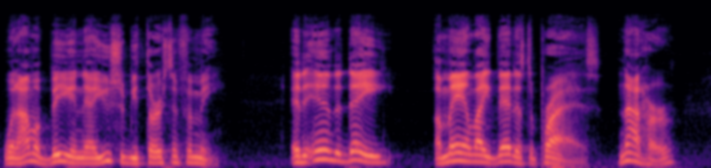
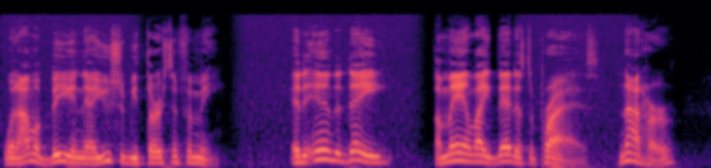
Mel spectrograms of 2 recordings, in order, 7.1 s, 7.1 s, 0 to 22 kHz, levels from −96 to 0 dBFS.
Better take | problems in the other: first | hiss; faint; until 1.5 s, from 2.5 to 4 s and from 5 to 6.5 s; 25 dB below the speech

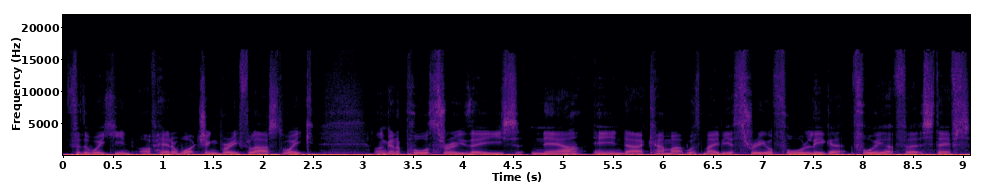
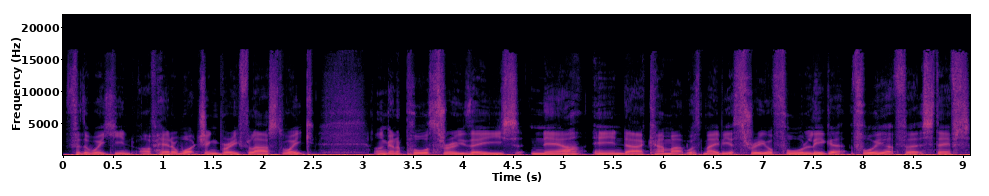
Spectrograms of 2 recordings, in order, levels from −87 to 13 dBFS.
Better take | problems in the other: second | low rumble; loud; throughout; 8 dB below the speech; faint in the second

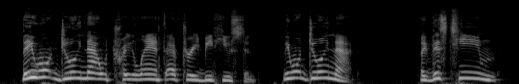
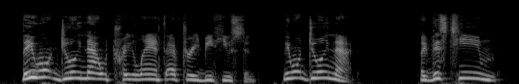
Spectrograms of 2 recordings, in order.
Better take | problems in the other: first | garbled, watery; slightly; nothing above 9.5 kHz

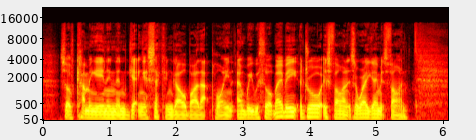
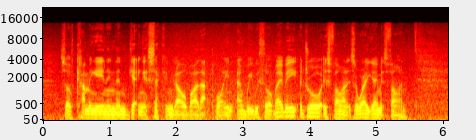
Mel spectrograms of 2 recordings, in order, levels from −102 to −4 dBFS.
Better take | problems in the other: first | wind noise on the microphone; occasional gusts; 15 dB below the speech

